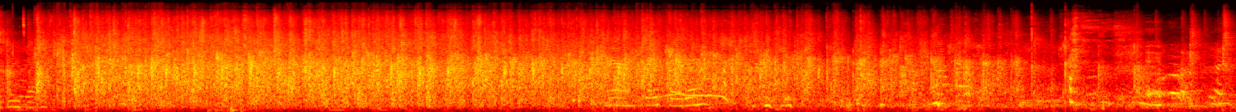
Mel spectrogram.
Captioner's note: applause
